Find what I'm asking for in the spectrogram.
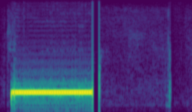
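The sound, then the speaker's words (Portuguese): A telephone line tone sounds during a call transfer: one steady, loud, unbroken tone held for over a second, then stops abruptly. A few short clicks follow in near silence. “Só um momentinho que eu vou transferir aqui, só aguarde em linha.”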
